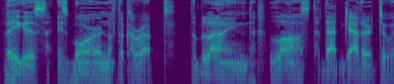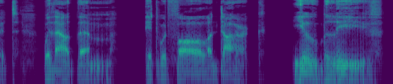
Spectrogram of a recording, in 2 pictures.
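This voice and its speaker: A man voicing a brooding, vengeful wasteland messenger in a video game, speaking in solemn, measured, cryptic pronouncements with a gravelly, husky voice. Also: very deep voice, no room sound, studio quality, exaggerated voice. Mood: grim, judging. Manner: solemn, measured, cryptic oratory with weighted pauses. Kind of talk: dramatic video game character monologue.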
